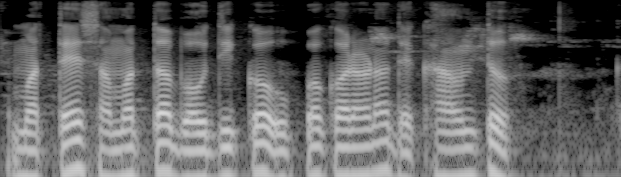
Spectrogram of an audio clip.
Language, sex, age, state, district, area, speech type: Odia, male, 18-30, Odisha, Cuttack, urban, read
